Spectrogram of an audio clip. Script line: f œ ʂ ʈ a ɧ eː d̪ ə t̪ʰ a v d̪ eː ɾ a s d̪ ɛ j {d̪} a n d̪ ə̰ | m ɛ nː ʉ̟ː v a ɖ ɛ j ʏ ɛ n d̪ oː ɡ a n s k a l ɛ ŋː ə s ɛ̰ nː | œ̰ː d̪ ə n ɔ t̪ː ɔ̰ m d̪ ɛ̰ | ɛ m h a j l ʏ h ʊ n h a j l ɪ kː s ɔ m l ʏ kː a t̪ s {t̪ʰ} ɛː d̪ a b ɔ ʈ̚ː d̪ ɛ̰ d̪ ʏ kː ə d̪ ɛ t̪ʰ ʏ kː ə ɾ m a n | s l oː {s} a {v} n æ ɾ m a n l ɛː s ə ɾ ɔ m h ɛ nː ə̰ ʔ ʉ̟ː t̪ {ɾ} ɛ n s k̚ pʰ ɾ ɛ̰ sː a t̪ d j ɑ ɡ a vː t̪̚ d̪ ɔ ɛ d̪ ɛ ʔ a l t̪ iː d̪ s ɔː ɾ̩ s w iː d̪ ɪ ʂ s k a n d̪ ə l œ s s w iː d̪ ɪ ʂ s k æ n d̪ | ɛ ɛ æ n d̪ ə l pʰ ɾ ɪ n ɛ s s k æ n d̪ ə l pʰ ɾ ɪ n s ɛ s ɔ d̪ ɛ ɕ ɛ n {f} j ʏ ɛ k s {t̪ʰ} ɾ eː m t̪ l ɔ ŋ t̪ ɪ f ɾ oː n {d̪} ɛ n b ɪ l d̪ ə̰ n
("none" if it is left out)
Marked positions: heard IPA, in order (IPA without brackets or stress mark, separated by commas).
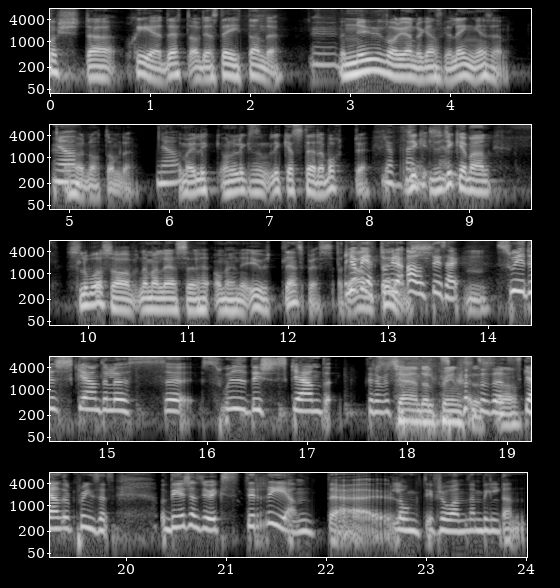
t̪, t̪, s, v, l, s, t̪, d̪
